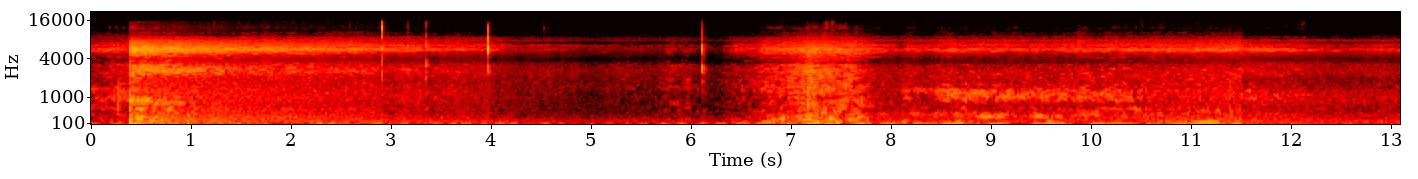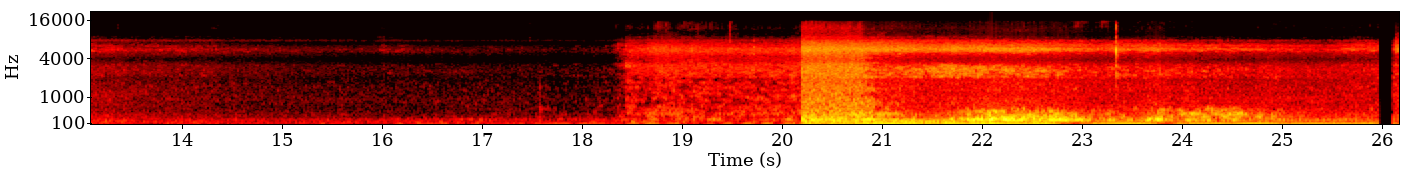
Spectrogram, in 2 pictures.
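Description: A hermit crab's shell drags and scrapes softly over sand and dry pine needles.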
